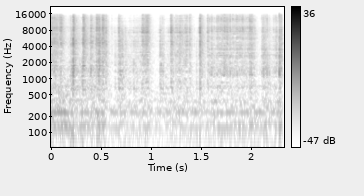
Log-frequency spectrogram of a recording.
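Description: A 110-volt flux-core wire welder's arc, crackling and sputtering unevenly as it tack-welds sheet metal into a rusty truck cab's floor and kick panel.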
